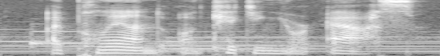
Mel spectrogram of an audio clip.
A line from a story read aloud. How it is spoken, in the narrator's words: the young man growled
